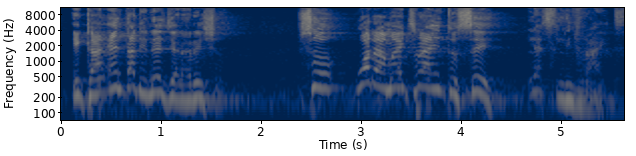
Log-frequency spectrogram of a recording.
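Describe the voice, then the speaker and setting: A man preaching to his congregation in a strikingly high voice. His tone is very bright and sharp. He repeats his points and keeps asking the listeners questions. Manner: conversational preaching with repeated phrases and rhetorical questions. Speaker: pastor. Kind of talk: sermon.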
